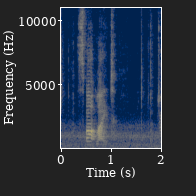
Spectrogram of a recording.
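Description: A single short spoken word about half a second in, then a few faint clicks as the small mode button on the DJI Flip drone is pressed.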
